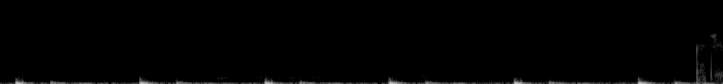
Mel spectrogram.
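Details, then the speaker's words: Simulated ASMR role-play yearly check-up: a stethoscope heartbeat with crisp paired lub-dub sounds at about 48 beats a minute and no extra noises; normal heart sounds. "Everything is looking fine. I'm just going to go to your backside and do the same thing. Okay. Heart is doing wonderful. No problems there."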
